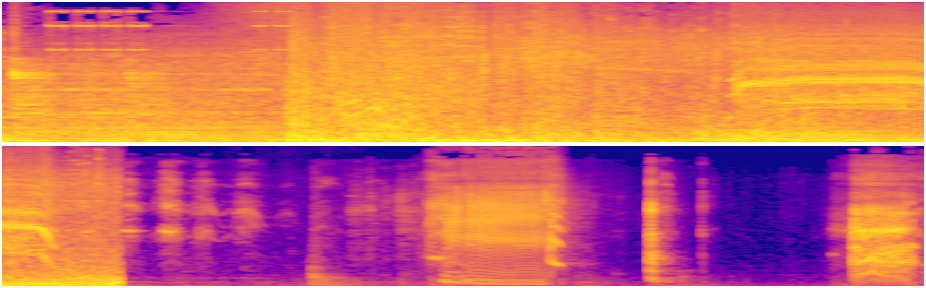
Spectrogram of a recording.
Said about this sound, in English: I didn't tell you to scream at the end, but I'm glad you added it in.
